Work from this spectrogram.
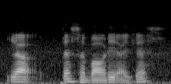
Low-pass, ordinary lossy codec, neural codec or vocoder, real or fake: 7.2 kHz; none; none; real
